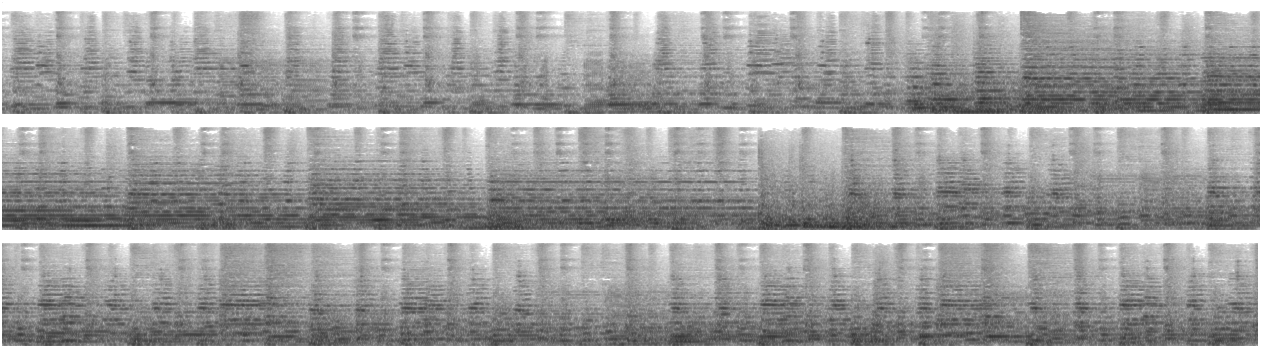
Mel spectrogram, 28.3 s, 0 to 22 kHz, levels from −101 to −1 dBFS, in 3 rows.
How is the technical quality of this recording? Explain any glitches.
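Nothing stood out as a problem on listening, and no glitches caught my ear.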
